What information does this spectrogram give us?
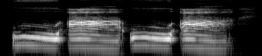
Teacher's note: moving between the vowels long u and short back o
